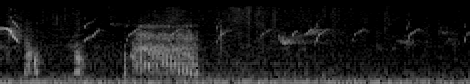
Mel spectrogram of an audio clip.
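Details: White black-tailed Japanese bantam chicks, just hatched, out walking, give high slurred peeps after a brief rushing noise and some lower notes.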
